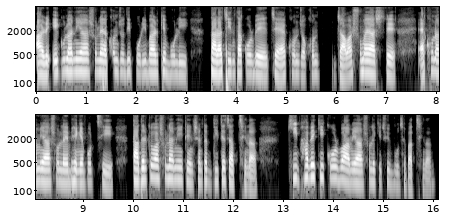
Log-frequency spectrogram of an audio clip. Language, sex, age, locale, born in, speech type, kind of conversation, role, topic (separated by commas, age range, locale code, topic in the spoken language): Bengali, female, 30-34, bn-BD, Bangladesh, conversation, advice, user, নতুন শহরের ভিন্ন আবহাওয়া ও তাপমাত্রায় কীভাবে মানিয়ে নেব?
